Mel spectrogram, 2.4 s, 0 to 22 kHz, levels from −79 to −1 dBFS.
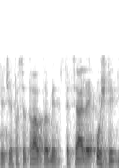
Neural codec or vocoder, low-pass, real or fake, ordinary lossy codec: codec, 16 kHz, 2 kbps, FunCodec, trained on LibriTTS, 25 frames a second; 5.4 kHz; fake; Opus, 64 kbps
